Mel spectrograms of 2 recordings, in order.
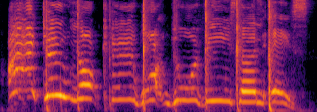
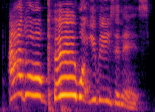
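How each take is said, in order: First: Every word slow and hammered home; slow emphatic refusal. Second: Said in the usual way. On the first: Real, not acted. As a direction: spell it out word by word. Ranting at excuse-makers.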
